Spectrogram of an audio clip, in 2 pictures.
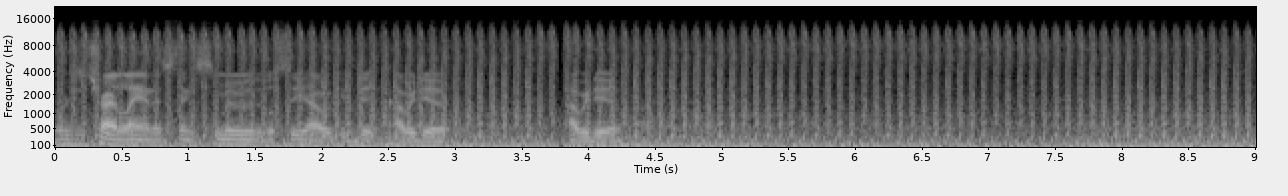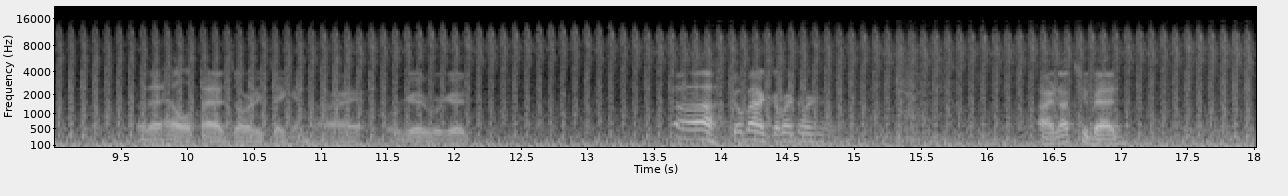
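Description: A young man talks casually into a microphone, in short bursts.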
